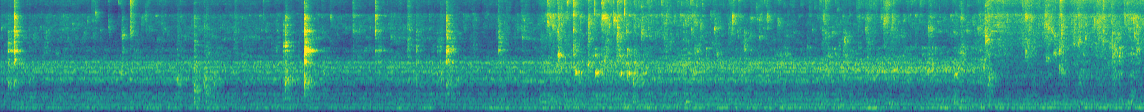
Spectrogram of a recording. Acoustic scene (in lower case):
restroom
